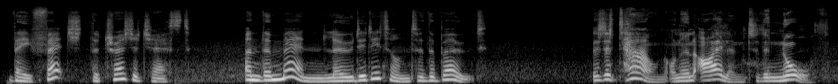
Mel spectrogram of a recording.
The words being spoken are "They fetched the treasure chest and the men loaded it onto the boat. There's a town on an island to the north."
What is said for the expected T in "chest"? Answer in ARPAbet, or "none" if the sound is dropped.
T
